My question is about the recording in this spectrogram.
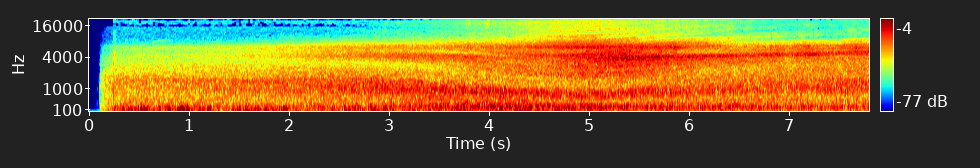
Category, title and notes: Sound effects > Vehicles
tampere car20
car, vechicle, automobile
